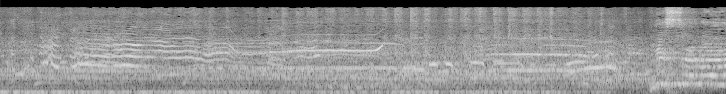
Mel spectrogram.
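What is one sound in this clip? Loud music with heavy bass plays through loudspeakers.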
